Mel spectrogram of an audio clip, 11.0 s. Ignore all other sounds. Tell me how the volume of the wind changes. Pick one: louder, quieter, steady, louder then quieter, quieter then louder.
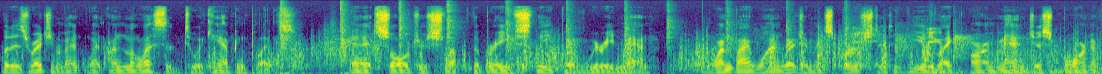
louder.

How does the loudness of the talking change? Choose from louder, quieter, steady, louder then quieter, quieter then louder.
steady.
